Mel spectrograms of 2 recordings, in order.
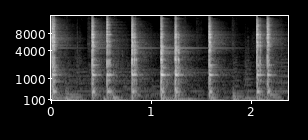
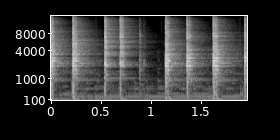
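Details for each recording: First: Old first-generation Honda Scoopy frame, rusty from years of rain, tapped by hand: about nine sharp taps die away at once with no ringing, a thick, solid-sounding frame. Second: Honda BeAT 2020 with eSAF frame, tapped by hand with body panels removed: sharp metallic taps ringing hollow and tinny with no solid thud, unlike the solid sound of a 2015 non-eSAF BeAT; suggesting rusted-thin steel inside the frame.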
